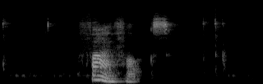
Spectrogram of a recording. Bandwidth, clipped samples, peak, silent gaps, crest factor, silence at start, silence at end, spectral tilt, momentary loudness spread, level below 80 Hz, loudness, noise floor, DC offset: 15 kHz; under 0.1%; -16 dBFS; none; 20 dB; 0 s; 0.4 s; -3 dB/octave; 23 LU; -78 dBFS; -31 LUFS; -54 dBFS; under 0.1%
